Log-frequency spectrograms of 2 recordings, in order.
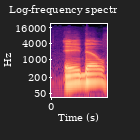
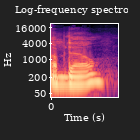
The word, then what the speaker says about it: Abdel: According to Southern Draw, the somewhat unusual name came about while Adel Fernandez? Abdel. Abdel? Holy shit, you did not just say that. I got his name wrong. AJ Fernandez's name's Abdel. I didn't know that.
